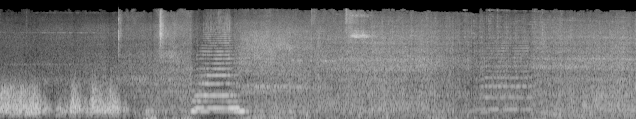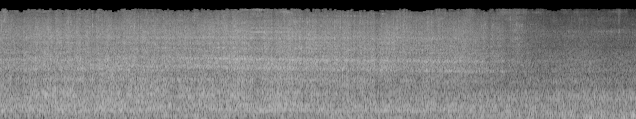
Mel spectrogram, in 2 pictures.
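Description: Diesel locomotive hauling a passenger train passes close by, its engine loud for the first couple of seconds. The train horn sounds loudly at about three seconds, and a shorter, fainter horn blast follows a few seconds later. Then comes a steady rumble and clatter of the coaches' wheels on the rails as the train runs past.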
